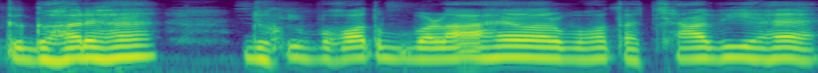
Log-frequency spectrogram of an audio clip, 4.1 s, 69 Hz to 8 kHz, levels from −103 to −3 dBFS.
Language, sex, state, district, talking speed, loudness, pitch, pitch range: Hindi, male, Jharkhand, Deoghar, 190 wpm, -15 LUFS, 185 Hz, 175-190 Hz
